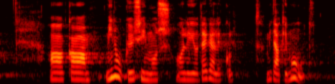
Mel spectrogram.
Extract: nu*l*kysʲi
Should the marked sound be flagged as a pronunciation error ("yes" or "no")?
yes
